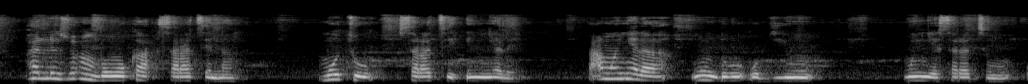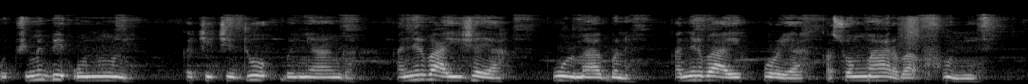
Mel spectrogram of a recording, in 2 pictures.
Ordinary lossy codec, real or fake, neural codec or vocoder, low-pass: MP3, 96 kbps; fake; vocoder, 24 kHz, 100 mel bands, Vocos; 10.8 kHz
